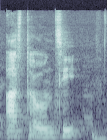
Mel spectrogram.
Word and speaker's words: S Tronzi: La S Tronzi, che si legge Astronzi, e poi ultimo il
